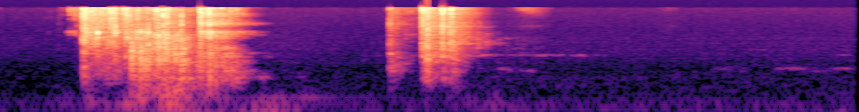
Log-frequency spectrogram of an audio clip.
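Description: Small acrylic standee pieces handled and clattering onto a desk, a rattling rustle lasting about a second. About two seconds in there are two sharp clicks close together as a piece is set down.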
